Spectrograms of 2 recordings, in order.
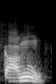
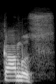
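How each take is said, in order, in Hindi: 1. इस नाम का अंत स्वर पर होता है, इसमें s नहीं है। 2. इस नाम के अंत में स्पष्ट s की आवाज़ है। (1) "एस साइलेंट होता है" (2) "बहुत सारे बच्चे जिनको ज्ञान नहीं है वो इसको बोल देते हैं"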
